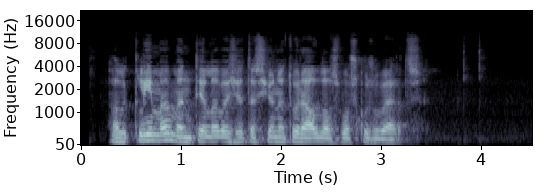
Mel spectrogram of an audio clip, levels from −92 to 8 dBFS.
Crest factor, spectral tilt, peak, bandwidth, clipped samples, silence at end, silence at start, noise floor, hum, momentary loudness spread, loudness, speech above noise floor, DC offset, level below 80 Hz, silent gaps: 18 dB; -6 dB/octave; -6 dBFS; 10 kHz; under 0.1%; 1.15 s; 0.3 s; -73 dBFS; none; 9 LU; -24 LUFS; 49 dB; under 0.1%; -70 dBFS; none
